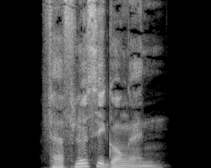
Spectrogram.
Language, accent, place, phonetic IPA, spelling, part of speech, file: German, Germany, Berlin, [fɛɐ̯ˈflʏsɪɡʊŋən], Verflüssigungen, noun, De-Verflüssigungen.ogg
- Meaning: plural of Verflüssigung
